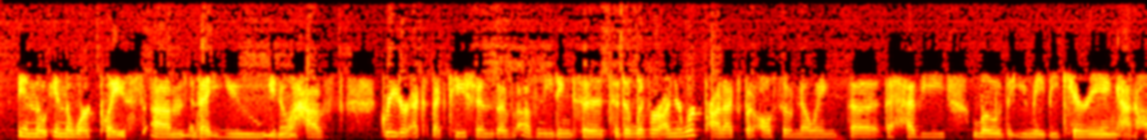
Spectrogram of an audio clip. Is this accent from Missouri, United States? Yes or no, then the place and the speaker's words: no; Eugene, Oregon, United States; Both of my parents were very involved in my local community growing up in Eugene, Oregon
